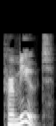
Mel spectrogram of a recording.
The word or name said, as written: permute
